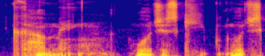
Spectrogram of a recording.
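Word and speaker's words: Cumming: spelled c u m m i n g coming we'll just keep we'll just keep moving irwinville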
